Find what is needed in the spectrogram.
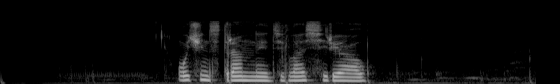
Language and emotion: Russian, neutral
